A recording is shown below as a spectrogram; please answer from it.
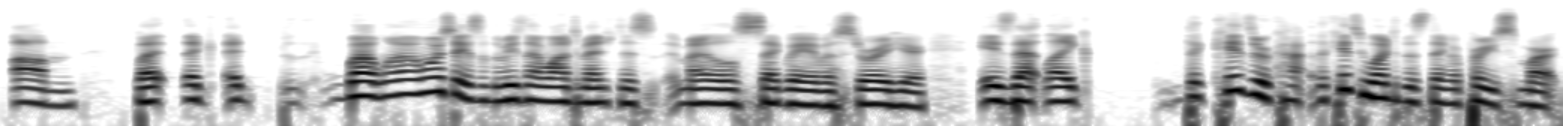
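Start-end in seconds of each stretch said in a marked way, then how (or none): none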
